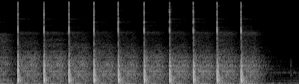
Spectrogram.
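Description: A small hammer strikes a J.C. Higgins Model 20 rifle bolt ten times in a steady, even rhythm to drive out the firing pin, each blow sharp and close, then stops.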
